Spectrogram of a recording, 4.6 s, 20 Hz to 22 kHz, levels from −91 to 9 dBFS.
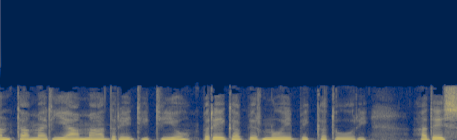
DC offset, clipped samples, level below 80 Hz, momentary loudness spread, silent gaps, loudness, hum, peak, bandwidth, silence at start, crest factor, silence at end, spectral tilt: under 0.1%; under 0.1%; -54 dBFS; 8 LU; none; -20 LUFS; none; -6 dBFS; 9 kHz; 0 s; 14 dB; 0 s; -5 dB/octave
